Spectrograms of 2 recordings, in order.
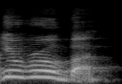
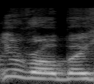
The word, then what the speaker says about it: Yoruba: you know he's not yoruba so anyway i know i'm mispronouncing that too i don't mean disrespect somebody give me the phonetic spelling yoruba he's not euroba he's been in right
